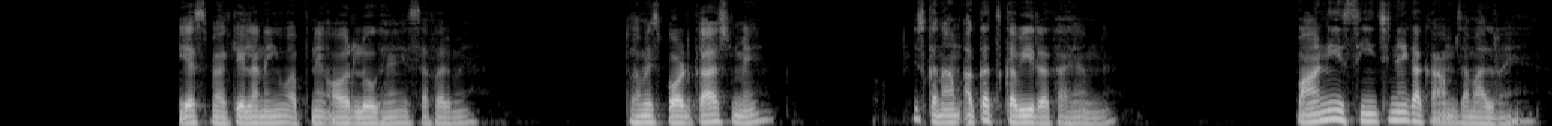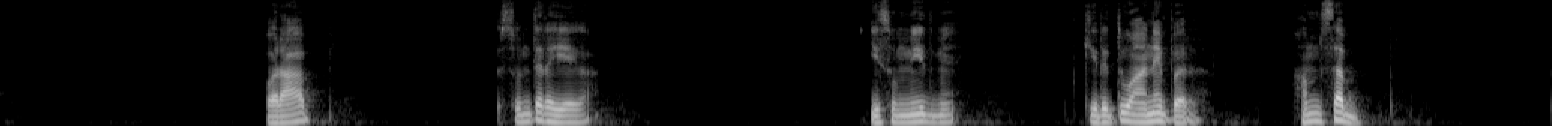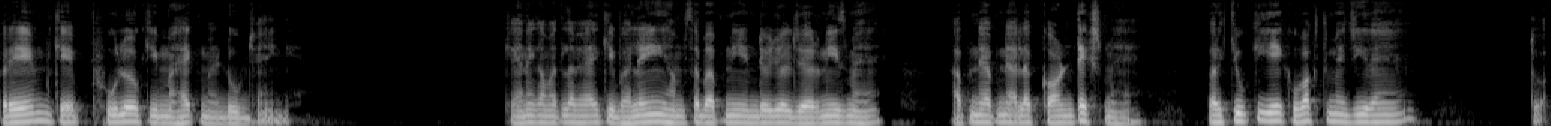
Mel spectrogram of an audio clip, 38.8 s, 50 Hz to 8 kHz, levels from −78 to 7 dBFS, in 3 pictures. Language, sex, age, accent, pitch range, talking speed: Hindi, male, 20-39, native, 110-125 Hz, 125 wpm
